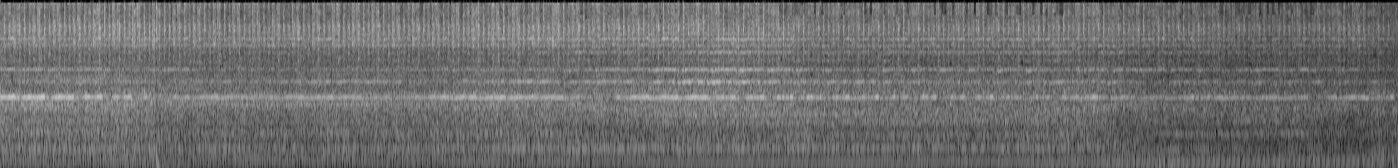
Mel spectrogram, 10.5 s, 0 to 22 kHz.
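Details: Audi Mk2 8J TT at idle: steady high-pitched squeal from the V-belt drive area persists with the V belt removed, after alternator pulley, tensioner pulley, V belt and air-con clutch pulley were replaced; source still unknown.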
